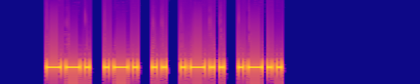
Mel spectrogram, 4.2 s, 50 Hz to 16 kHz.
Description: Morse code, heard as a keyed tone, about 25 wpm, 700 Hz. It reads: GRILL
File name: practice / 25wpm / Easy Words with Hints - 25wpm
